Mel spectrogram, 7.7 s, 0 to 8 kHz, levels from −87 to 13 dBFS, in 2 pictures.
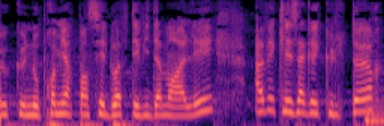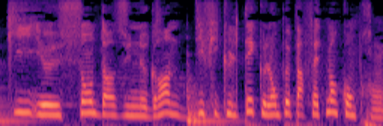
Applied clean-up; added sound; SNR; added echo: none; Bowed string instrument; 12 dB; none.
